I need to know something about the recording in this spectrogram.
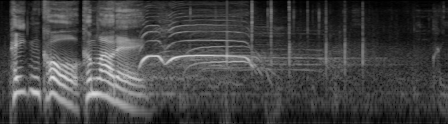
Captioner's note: crowd cheering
